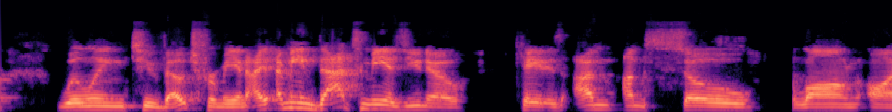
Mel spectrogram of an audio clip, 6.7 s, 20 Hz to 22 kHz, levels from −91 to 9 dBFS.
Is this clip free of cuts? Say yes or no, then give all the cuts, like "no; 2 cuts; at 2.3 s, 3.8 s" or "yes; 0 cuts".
yes; 0 cuts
